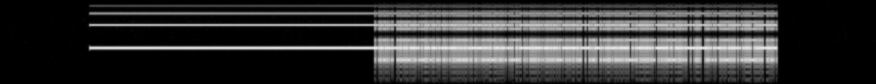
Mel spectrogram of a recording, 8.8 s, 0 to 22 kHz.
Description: Cassette data (Kansas City type), 300 baud, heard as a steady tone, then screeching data.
